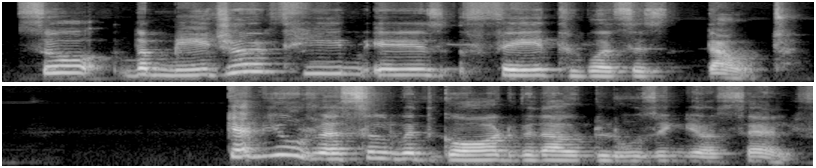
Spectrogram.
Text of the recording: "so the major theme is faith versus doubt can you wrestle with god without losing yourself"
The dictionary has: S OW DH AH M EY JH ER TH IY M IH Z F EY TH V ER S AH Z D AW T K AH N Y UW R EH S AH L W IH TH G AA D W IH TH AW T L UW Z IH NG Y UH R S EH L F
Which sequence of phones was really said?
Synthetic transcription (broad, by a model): S OW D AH M EY JH ER T IY M IH Z F EY T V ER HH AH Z D AW T K AH N Y UW R EH S AH L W IH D G AA D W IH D AW T L UW Z IH NG Y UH R S EH L F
